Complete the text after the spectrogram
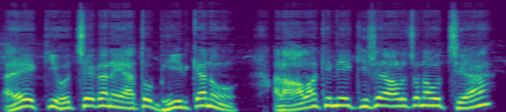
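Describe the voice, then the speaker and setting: Casting: man to play cocky village food-stall husband for cartoon comedy, quick, scornful, highish male pitch. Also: lively intonation, faint music behind. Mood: challenging. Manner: boastful, scornful, emphatic. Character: boastful, stubborn village biryani cook and stall owner, husband.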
